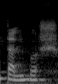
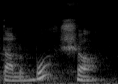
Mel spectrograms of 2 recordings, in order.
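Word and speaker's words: তালব্য শ: র ল তালব্য স অনেকেই তালিব স বলে থাকেন না হবে তালব্য স তালব্য স মূর্ধন্য স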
